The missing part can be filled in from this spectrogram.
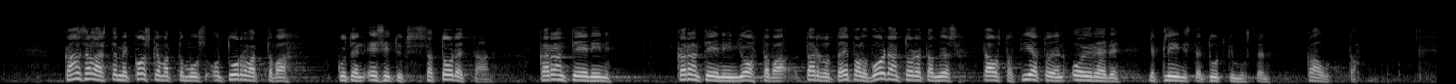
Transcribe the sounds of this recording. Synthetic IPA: kɑnsɑlɑist̪emːeko̞skemɑt̪ːomuːsont̪urʋɑt̪ːɑʋɑ | kut̪enʔe̞sit̪ykse̥sːæt̪o̞de̞t̪ɑ̰ːn | kɑrɑnt̪eːnin | kɑɾɑnt̪e̞ːniːnjoht̪ɑʋɑt̪ɑrt̪ut̪ːɑepɑlʋo̞idɑːnt̪o̞ɾe̞t̪ɑmmyøst̪ɑust̪ɑt̪iet̪ojenojreːdenjɑkliːnist̪ent̪ut̪kimust̪e̞n | kɑut̪ːɑ̰

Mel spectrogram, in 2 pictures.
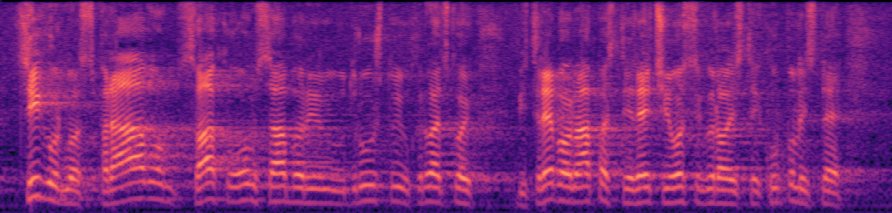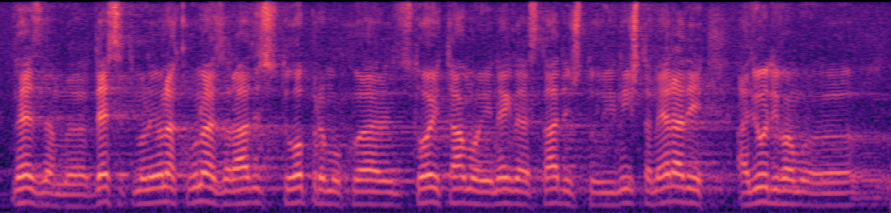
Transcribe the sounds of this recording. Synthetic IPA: siɡuɾno̞spɾaːʋo̞msʋakoo̞ʋo̞msaːbo̞ɾuud̪ɾuːʃt̪ʋuuxr̩ʋaːt̪sko̞jbit̪ɾe̞bao̞napast̪iɾe̞t͡ɕio̞siɡuɾalist̪e̞ikuːpilist̪e̞ | ne̞znamd̪e̞se̞t̪milioːnakuːnazaɾaːzlit͡ʃi̥t̪uo̞pɾemuko̞jast̪o̞it̪amo̞ine̞ɡd̪enasklˠad̪iʃt̪uiniʃt̪ane̞ɾaːd̪i | aʎuːd̪iʋam

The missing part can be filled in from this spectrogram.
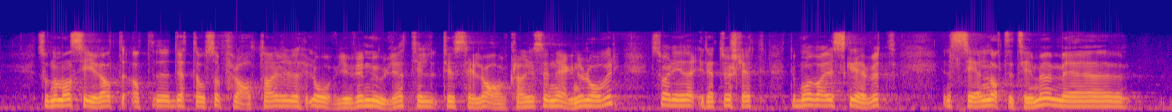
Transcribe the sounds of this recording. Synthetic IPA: sɔnɔɾmɑnsiːəɾɑt̪ɑt̪d̪ɛt̪ːəɔsːɔfɾɑːt̪ʰɑːɾloːʋjiːʋəmʉːlɪheːt̪t̪ʰːɪlt̪ʰɪlsɛlːɔɑːʋkʰlɑːɾəsiːnəeːɡnəloːʋəɾsɔæɖɛɾɛt̪ʰːɔʂɭɛt̪ːd̪̥ɛmɔʋæːɾəskɾeːʋət̪ | ɛnseːnnɑt̪ʰːət̪ʰɪːməmɛ

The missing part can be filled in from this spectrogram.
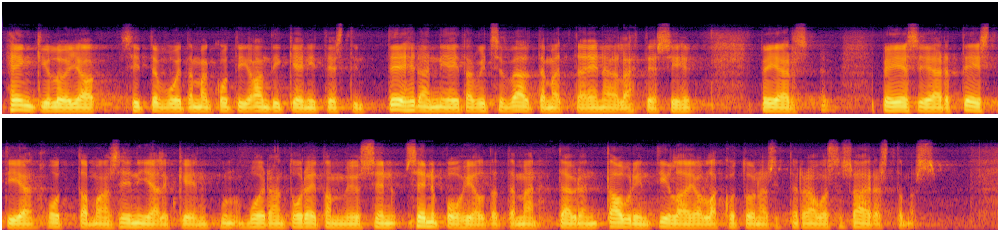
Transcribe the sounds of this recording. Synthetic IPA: heŋkiløjɑsit̪ːeʋʋoit̪æmækot̪iɑnt̪ikeːnit̪est̪int̪ehdænnieit̪ɑrʋit̪seʋʋælt̪ːæmæt̪ːæenæːlæht̪eːssiːhe | peærs | peːseːært̪est̪iæot̪ːɑmɑːnsenjælkeːnkunʋoiɾɑːnt̪oɾet̪ɑmmyøssensenpohjɑlt̪ɑt̪æmænt̪æyɾænt̪ɑuɾint̪ilɑiolːɑkkot̪onɑsit̪ːerɑuhːˑɑsːɑsɑirɑst̪ɑmɑsːɑ̥

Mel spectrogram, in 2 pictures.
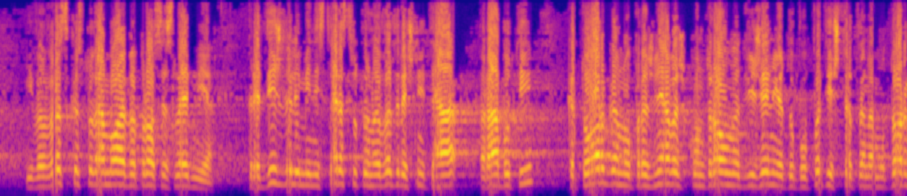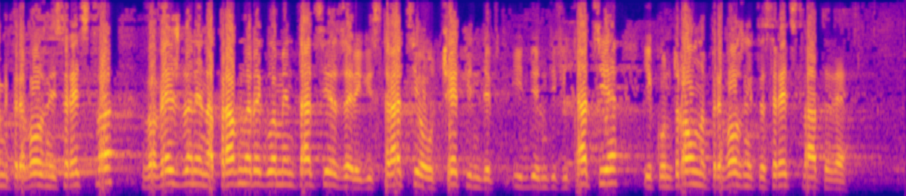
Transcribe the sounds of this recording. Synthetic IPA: ivəvɾɤskəst̪ovamɔɛvɐpɾɔsɛslɛd̪nijə | pɾɛd̪viʒd̪əliminist̪ɛɾst̪vot̪onɐvɤt̪ɾɛʃnit̪ɛɾabot̪i | kɐt̪ɔɔɾɡənopɾɐʒnʲavəʃkont̪ɾɔlˠnɐd̪viʒɛniɛt̪opopɤt̪iʃt̪ət̪ənɐmot̪ɔɾnipɾɛvɔznisɾɛt̪st̪vəvɐvɛʒd̪ɐnɛnɐpɾavnəɾɛɡlˠɐmɛnt̪at̪sijəzɐɾɛɡ̟ist̪ɾat̪sijəot̪̚t͡ʃɛt̪ | id̪ɛnt̪ifikat̪sijəikont̪ɾɔlˠnɐpɾɛvɔznit̪ɛsɾɛt̪st̪vat̪ɛvɛ

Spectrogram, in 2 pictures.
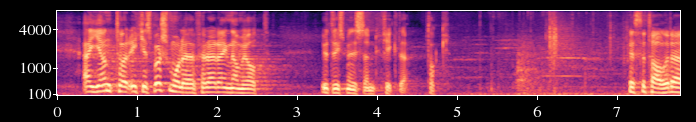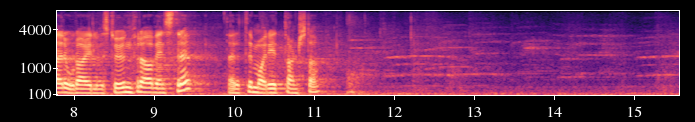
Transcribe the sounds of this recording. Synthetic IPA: æɪjɛnt̪ʰɑːɾɪçəspœʂmoːləfɔɖæɾæŋnəmɛɑt̪ | ʉːt̪ɾɪksmɪnɪst̪əɳ̩fɪkd̪ḛː | t̪ʰɑk | nɛst̪ət̪ʰɑːləɾəæːɾuːlɑɛlʋəst̪ʉːənfɾɑːʋɛnst̪ɾəd̪̥æ̰ɾɛt̪ʰəmɔɾɪd̪̚t̪ʰɑːɳʂd̪ɑː

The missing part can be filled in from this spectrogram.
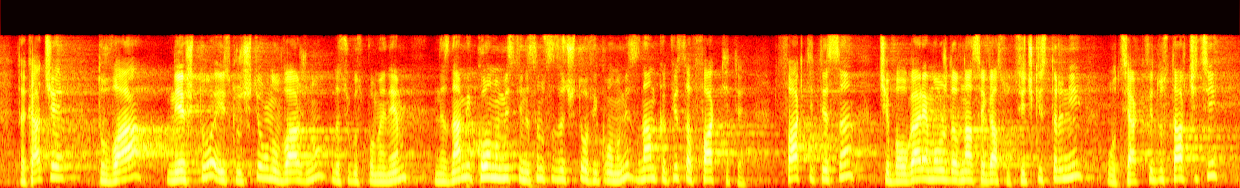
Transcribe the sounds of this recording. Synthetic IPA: t̪ɐkat͡ʃɛt̪ovanɛʃt̪oɛisklʲut͡ʃi̥t̪ɛlˠnovaʒnod̪ɐsiɡospomɛnɛm | nɛznamikɔnomist̪inɛsɤmsəzɐt͡ʃi̥t̪ovfikonomisznamkɐkvisɐfak̚t̪it̪ɛ | fakt̪it̪ɛsɐt͡ʃɛbɐlˠɡaɾijɐmɔʒɛd̪ɐvnasʲɐɡasot̪sit͡ʃkʲist̪ɾɐni | ot̪fsʲjakə̥kvid̪ost̪aft͡ʃit̪si

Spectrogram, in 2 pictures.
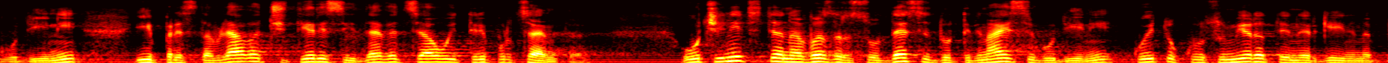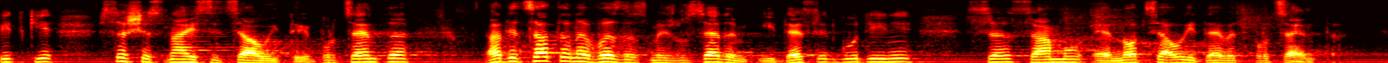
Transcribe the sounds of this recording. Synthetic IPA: ɡod̪ini | ipɾɛt̪st̪ɐvlʲavət̪̚t͡ʃɛt̪iɾɛsɛid̪ɛvɛt̪̚sʲalˠoit̪ɾipɾot̪sɛnt̪ə̰ | ut͡ʃɛnit̪si̥t̪ɛnɐvɤzɾəsod̪̚d̪ɛsɛt̪̚d̪ot̪ːɾinajsɛɡod̪inikoit̪ʊkonsumiɾət̪ɛnɛɾɡ̟ijninɐpit̪ki | sɐʃɛsnajsɛt̪sʲalˠoit̪ɾipɾot̪sɛnt̪ə | ɐd̪ɛt̪sat̪ənɐvɤzɾəst̪mɛʒd̪usɛd̪ɛmid̪ɛsɛd̪ɡod̪ini | səsamoʔɛd̪nɔt̪sʲalˠoid̪ɛvɛt̪pɾot̪sɛnt̪ə̥

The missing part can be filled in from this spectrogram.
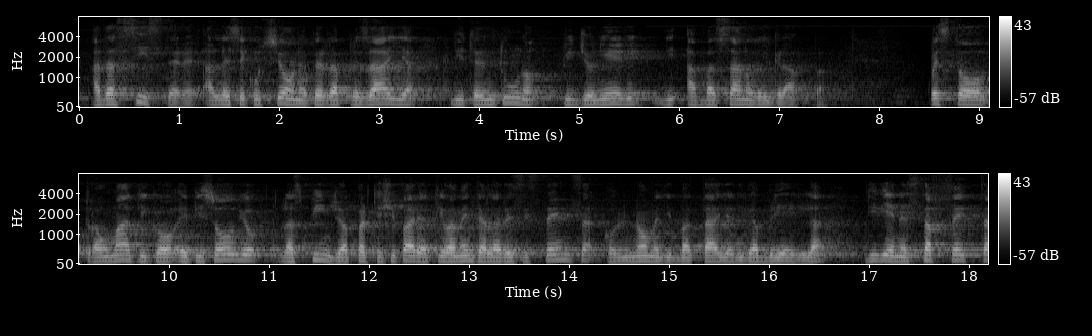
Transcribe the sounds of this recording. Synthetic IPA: ad̪asːist̪eɾḛa̰lːesekut̪sːjɔːneperːapːɾezaʎːad̪it̪ɾent̪uːnopɾid͡ʒonjɛːɾid̪iabːasːaːnod̪elɡɾa̰pːa̰ | kwest̪ot̪ɾawmaːt̪ikoepizɔːd̪jolaspind͡ʒeapːart̪et͡ʃipaːɾeat̪ːivament̪ealːaresist̪ɛnt̪sakonilnɔːmed̪ibat̪ːaʎːad̪iɡabɾiɛlːa | d̪ivjɛːnest̪afːɛt̪ːa

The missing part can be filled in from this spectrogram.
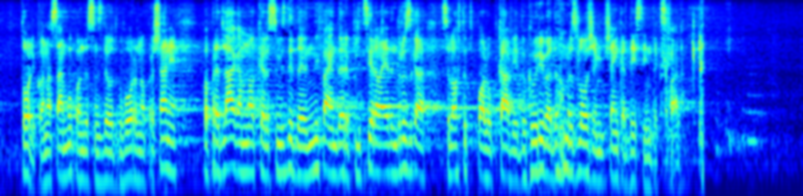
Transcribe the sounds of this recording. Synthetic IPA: t̪olikɔnɔsaːmupamd̪asəmzd̪ajɔd̪ɡɔʋoːɾəwnɐwpɾaʃaːnjɛpapɾɛd̪laːɡamnɔkɛɾsɛmizd̪id̪aɛnifajnd̪aɾɛplit̪siːɾaʋaɛːd̪ənd̪ɾuzɡasɛlɔxt̪ut̪pɔlɔpkaːʋid̪ɔɡoʋɔɾiːʋad̪aʋɐmɾɐzloːʒimʃɛɛŋkɾat̪̚d̪est̪iind̪ɛksxʋa̰ːla

